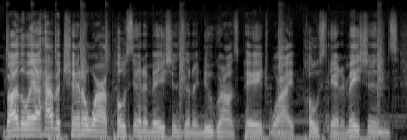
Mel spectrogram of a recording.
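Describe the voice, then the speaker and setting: A man's voice: mid-range voice, steady tone, a little fast, music in the background. A man doing a sarcastic, profane comedic commentary voice-over as the host of his channel.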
